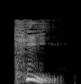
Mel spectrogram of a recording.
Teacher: Ki brings the back of your tongue up against your soft palate.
